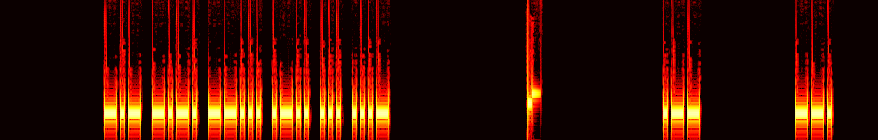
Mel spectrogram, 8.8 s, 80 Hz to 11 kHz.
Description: Morse code, heard as a keyed tone, about 30 wpm, spaced as for 21 wpm, 700 Hz. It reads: KC7LSV WG
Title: USA Call Signs - 8x Character Spacing - 30wpm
